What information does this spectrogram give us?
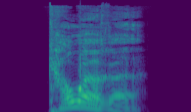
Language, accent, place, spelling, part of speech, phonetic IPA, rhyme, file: German, Germany, Berlin, kauere, verb, [ˈkaʊ̯əʁə], -aʊ̯əʁə, De-kauere.ogg
- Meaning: inflection of kauern: 1. first-person singular present 2. first/third-person singular subjunctive I 3. singular imperative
